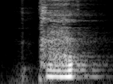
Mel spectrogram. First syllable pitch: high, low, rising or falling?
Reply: high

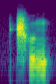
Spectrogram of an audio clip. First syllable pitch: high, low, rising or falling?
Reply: rising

